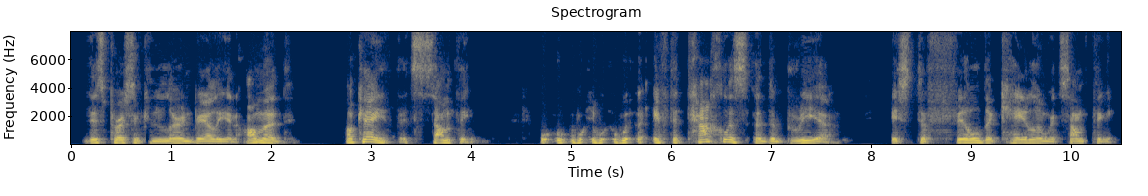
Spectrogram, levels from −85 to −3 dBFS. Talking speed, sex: 125 wpm, male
